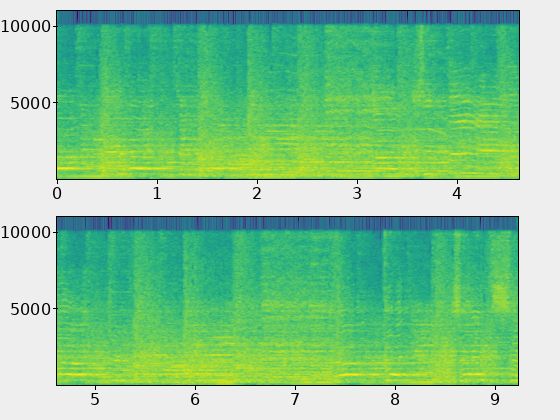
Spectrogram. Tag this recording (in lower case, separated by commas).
music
